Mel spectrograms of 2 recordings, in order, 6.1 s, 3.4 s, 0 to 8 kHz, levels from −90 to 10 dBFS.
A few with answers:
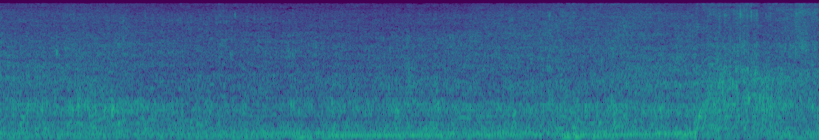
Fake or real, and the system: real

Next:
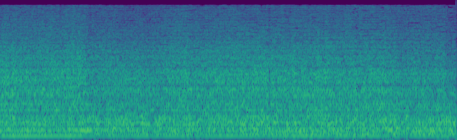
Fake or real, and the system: real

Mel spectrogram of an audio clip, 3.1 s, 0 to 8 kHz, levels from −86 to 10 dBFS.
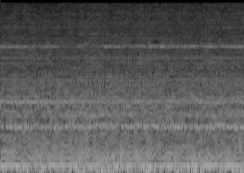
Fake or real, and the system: fake, vocoder, Vocos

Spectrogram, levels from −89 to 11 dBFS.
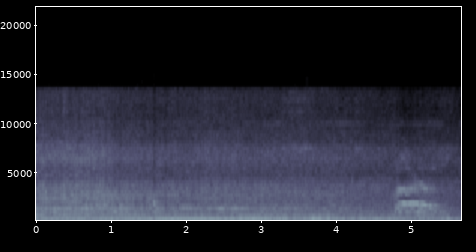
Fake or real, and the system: real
